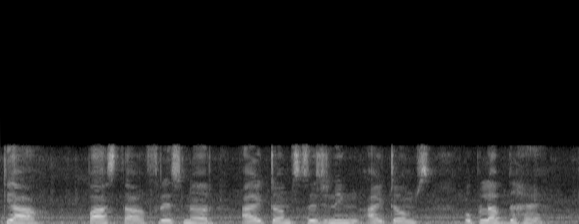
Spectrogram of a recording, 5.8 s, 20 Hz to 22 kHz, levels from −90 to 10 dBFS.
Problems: constant background noise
